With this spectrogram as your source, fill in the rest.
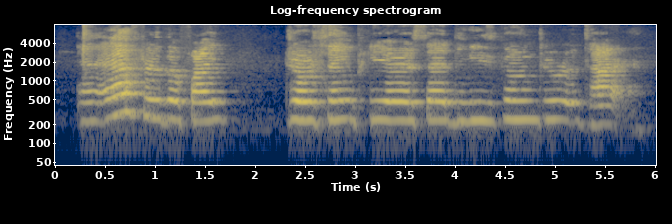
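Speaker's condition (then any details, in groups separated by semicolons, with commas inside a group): Cerebral palsy; brain injury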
